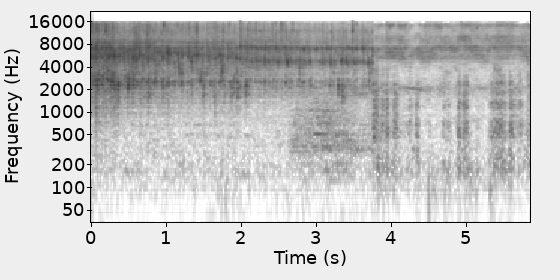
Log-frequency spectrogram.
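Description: Water poured into melted wax sets off a flaring fire, heard as a loud, steady roaring hiss and sizzle that shifts in tone partway through as the flames spread.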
